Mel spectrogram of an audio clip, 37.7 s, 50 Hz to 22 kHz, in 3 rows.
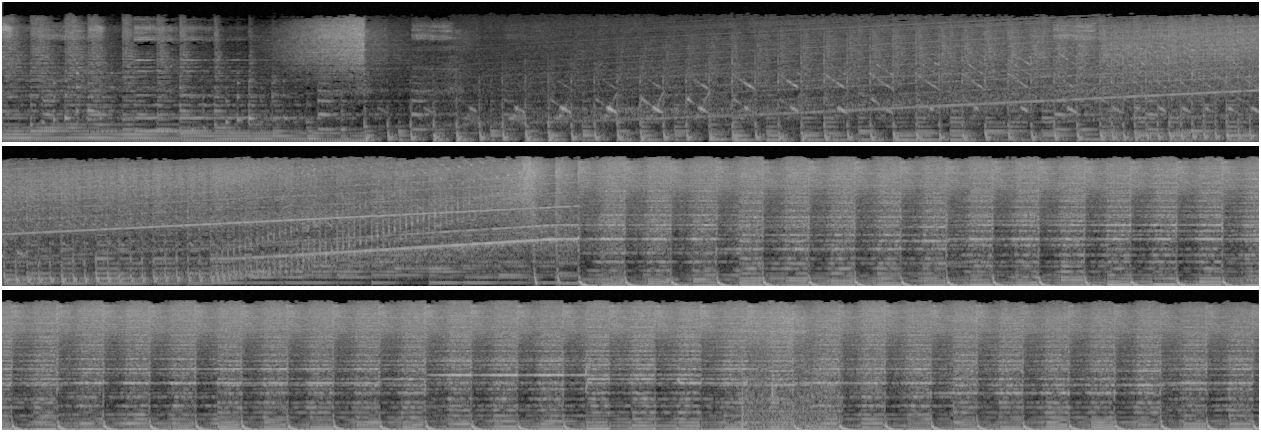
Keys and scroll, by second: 2.9 s, 3.4 s, 7.2 s.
